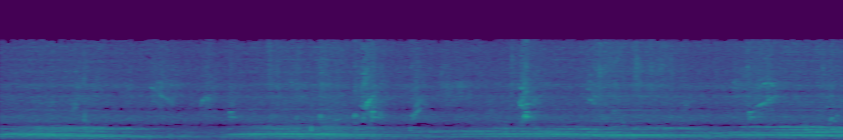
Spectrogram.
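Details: Howler monkeys in the forest giving an eerie roaring chorus: a broad, droning roar that swells and fades in long waves, sustained throughout, with faint insect or bird ticks above.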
